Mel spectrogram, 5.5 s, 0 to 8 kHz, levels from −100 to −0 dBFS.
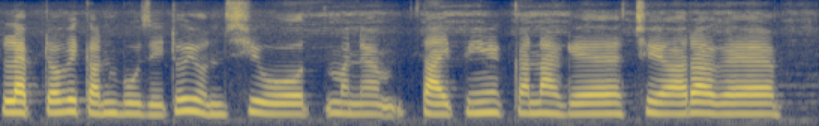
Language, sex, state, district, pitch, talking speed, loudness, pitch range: Chakma, female, Tripura, Unakoti, 215 Hz, 120 wpm, -19 LUFS, 205-225 Hz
